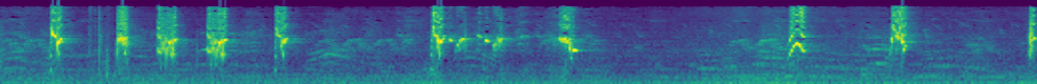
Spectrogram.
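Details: Lively Javan myna song meant to call wild mynas from the forest and to tutor caged birds: a run of sharp rasping bursts and clipped whistles, a pause, then more squawks and rising whistled notes, faint hum beneath.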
